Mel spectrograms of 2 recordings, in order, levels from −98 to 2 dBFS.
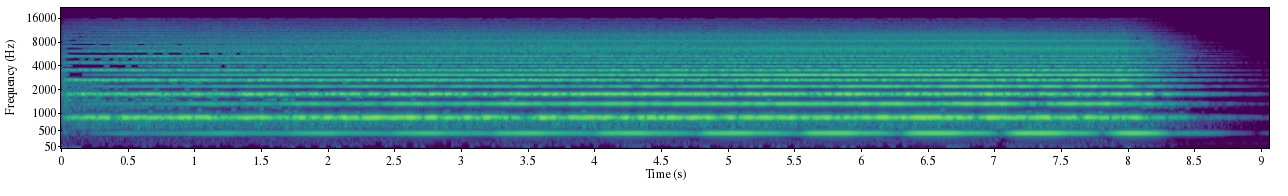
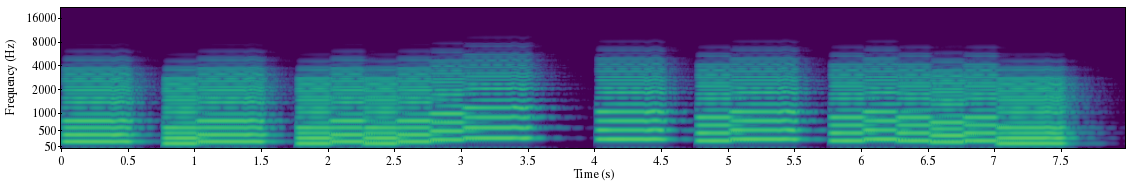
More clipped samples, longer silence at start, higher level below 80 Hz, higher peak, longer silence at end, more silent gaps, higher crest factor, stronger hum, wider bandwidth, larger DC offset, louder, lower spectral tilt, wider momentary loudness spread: neither; about the same, 0 s vs 0 s; second, -82 dBFS vs -76 dBFS; first, -2 dBFS vs -16 dBFS; first, 0.5 s vs 0.35 s; neither; first, 14 dB vs 8 dB; neither; first, 15 kHz vs 7.4 kHz; neither; first, -15 LUFS vs -24 LUFS; second, 5 dB/octave vs -7.5 dB/octave; about the same, 6 LU vs 5 LU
